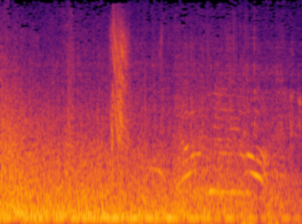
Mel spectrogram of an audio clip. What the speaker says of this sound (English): And then there's an explosion.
